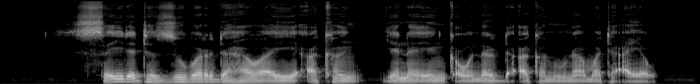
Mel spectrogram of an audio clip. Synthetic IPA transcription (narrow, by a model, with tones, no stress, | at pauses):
sa˦jda˨tɐ˦zʊ˦bɐ˦rda˨ɦa˦waː˨jeː˦ʔa̰˨kʰɐ˦ɲ | jɐ˦naː˨jɪ˦ŋkʼa˨wnɐ˦rda̰˨ʔa̰˦ka˨nuː˦na˨mɐ˦ta̰˨ʔa̰˨ja̰˦˨w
